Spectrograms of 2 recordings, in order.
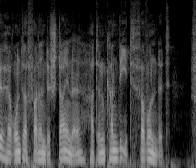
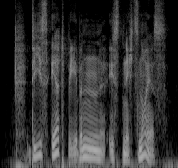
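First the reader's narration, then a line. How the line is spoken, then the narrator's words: Plain. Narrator (German): antwortete Pangloß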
